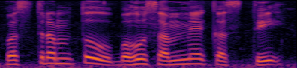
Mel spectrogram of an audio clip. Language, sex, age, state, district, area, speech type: Sanskrit, male, 18-30, Karnataka, Mysore, rural, spontaneous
